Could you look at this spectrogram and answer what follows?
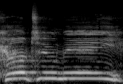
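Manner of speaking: furious, raging battle cry, very loud and high. Voicing a barbarian charging through a broken door: raging battle cry. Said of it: "immediately goes into, like, a furious rage".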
